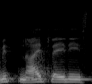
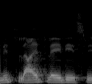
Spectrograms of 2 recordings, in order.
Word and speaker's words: Midnight Ladies: Bis kurz nach Mitternacht war volle Stimmung bereits am Freitag nach dem Fassanstich mit den Midnight Ladies, nicht den Midlight Ladies, wie ich das letzte Mal fälschlicherweise ausgesprochen habe.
